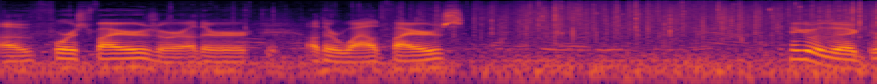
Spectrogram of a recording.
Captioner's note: fire crackling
